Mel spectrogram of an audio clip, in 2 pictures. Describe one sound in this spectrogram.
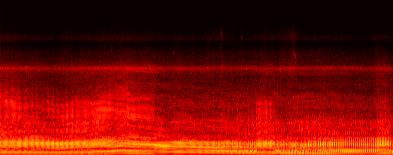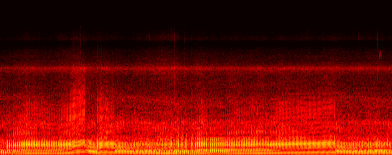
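A motorcycle engine revs up and down close by.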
